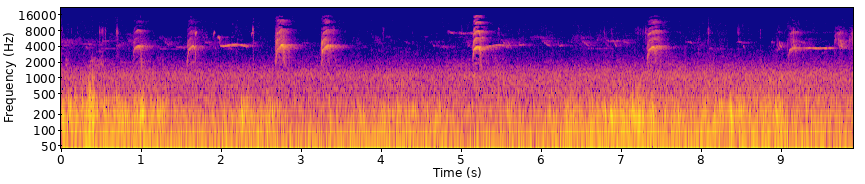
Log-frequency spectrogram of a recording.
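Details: Singing chopi blackbird giving loud sharp chirps and short whistles in repeated bursts roughly every second, with strong continuous low rumble and some louder noise early on.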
